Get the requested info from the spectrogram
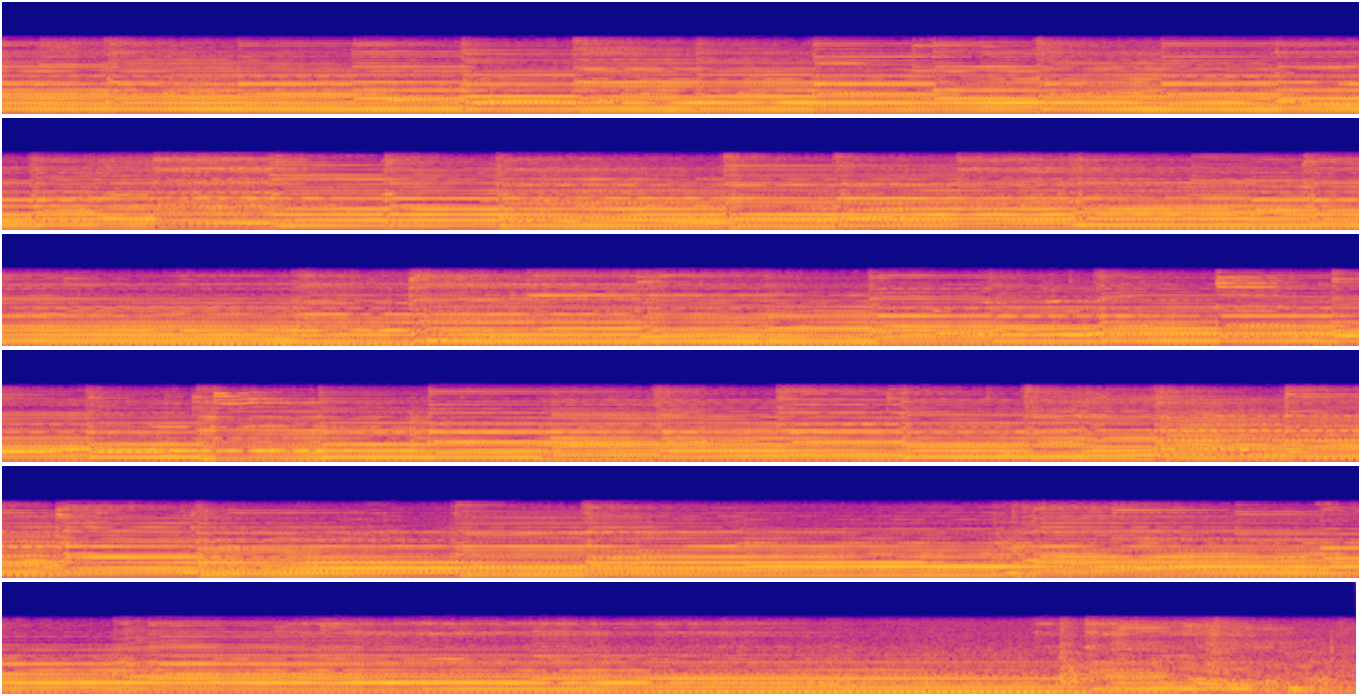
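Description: Instrumental passage of a small live acoustic band: acoustic and electric guitars playing steady chords that change every few seconds, with a flute held at the microphone, and no singing.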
